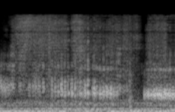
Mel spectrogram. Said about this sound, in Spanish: Es el perro de mi vecino. Tranquilo. Hola, perrito. Perrito. Tranquilo, perrito. Buen niño. Amigos. Hay un Rottweiler enorme en las escaleras. Nada amistoso, ¿eh?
